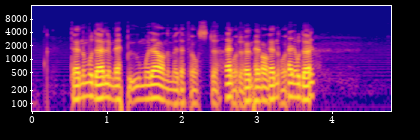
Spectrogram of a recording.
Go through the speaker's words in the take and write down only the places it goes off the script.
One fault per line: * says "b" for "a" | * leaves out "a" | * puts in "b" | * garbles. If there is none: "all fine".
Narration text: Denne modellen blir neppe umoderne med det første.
* leaves out "blir"
* garbles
